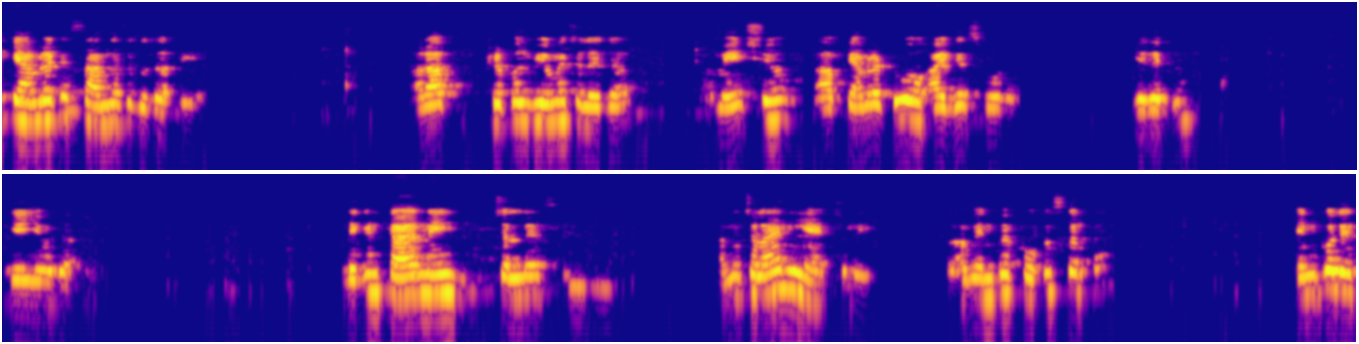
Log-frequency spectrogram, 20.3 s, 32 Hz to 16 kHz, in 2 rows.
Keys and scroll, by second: 5.2 c, 17.8 z.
